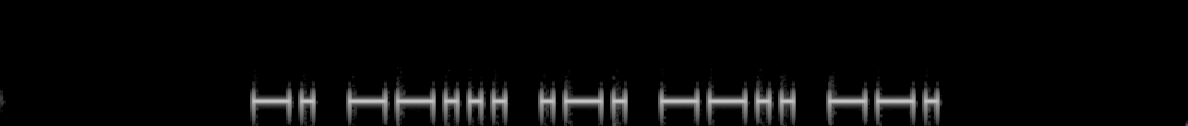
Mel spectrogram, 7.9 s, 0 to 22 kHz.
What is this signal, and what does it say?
Morse code, heard as a keyed tone, about 18 wpm, 700 Hz. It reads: N7RZG
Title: Speed Racing - USA 1x3 Call Signs 15wpm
